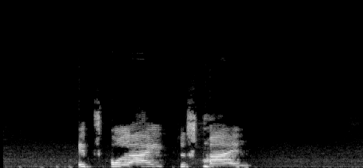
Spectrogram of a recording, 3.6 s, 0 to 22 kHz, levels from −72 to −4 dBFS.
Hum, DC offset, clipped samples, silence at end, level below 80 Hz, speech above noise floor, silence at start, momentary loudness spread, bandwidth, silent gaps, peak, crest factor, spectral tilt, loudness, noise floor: none; under 0.1%; under 0.1%; 1.15 s; -60 dBFS; 36 dB; 0.7 s; 10 LU; 9.2 kHz; none; 0 dBFS; 16 dB; -2 dB/octave; -14 LUFS; -51 dBFS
